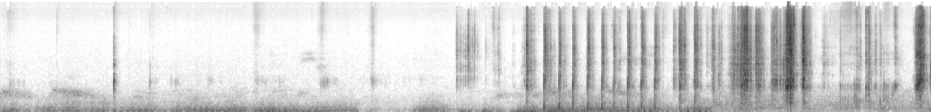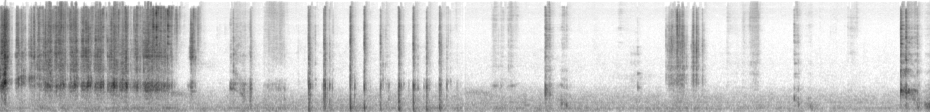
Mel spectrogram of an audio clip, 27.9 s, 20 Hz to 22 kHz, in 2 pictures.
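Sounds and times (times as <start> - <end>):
packaging scraping: 10.1 - 17.7, 24.0 - 24.5.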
